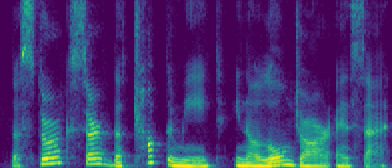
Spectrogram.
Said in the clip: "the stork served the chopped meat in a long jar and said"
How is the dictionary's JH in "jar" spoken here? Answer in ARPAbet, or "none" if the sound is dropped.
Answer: JH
